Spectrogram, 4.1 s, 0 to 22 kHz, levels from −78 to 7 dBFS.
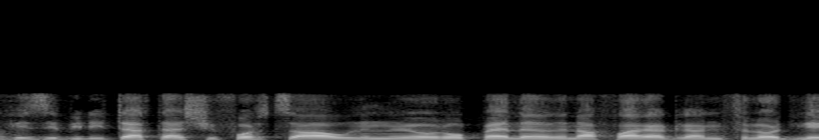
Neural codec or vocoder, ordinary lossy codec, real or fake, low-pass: codec, 16 kHz, 0.5 kbps, FunCodec, trained on LibriTTS, 25 frames a second; none; fake; 7.2 kHz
